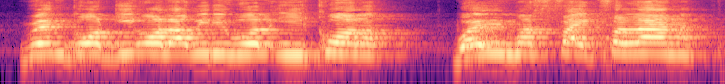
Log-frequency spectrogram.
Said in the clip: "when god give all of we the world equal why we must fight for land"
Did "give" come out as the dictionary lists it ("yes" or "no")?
no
